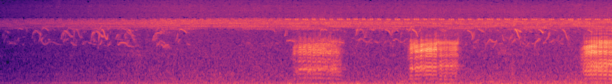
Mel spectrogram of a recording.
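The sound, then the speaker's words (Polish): A flock of grazing sheep bleats three times at spaced intervals in the distance, moderately loud, over a steady high insect drone and scattered bird chirps in an open outdoor setting. “Popatrz, z daleka widać pasące się stada owiec.”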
